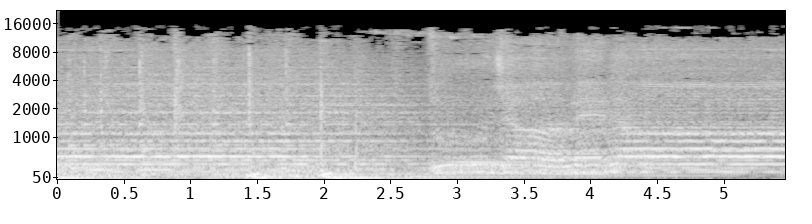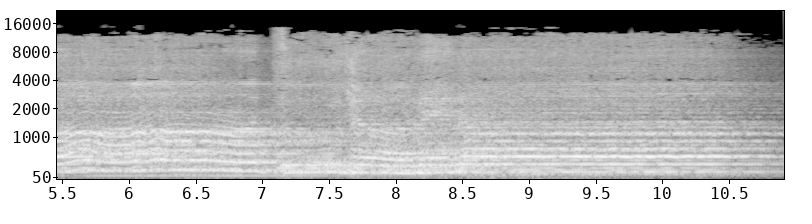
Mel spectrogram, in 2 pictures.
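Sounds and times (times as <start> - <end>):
slowed reverb-heavy lofi song: 0.0 - 10.9.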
